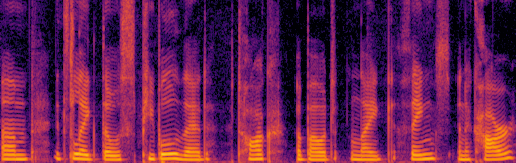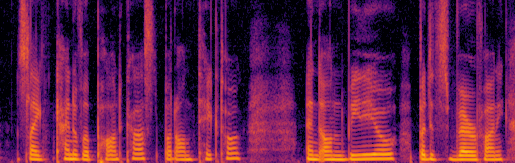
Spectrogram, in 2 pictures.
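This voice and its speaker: Monotone, flat delivery from a woman at a medium pitch and fairly slow pace, in a very clean recording with a silent background and a dry, close sound with no echo. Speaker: podcaster. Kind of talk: casual solo rambling. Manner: rambling, filler-heavy, laughs often.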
